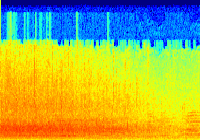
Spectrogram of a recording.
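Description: A Wimbledon final crowd applauds during a women's singles match, broad sustained clapping filling the stadium and slowly fading, with a commentator's voice faintly underneath.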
